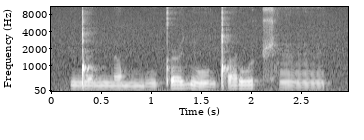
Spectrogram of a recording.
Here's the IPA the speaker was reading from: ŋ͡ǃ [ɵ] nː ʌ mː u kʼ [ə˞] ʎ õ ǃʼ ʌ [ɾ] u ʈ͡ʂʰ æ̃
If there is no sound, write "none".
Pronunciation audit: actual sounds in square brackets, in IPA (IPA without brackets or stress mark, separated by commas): ə, ə˞, ɾ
